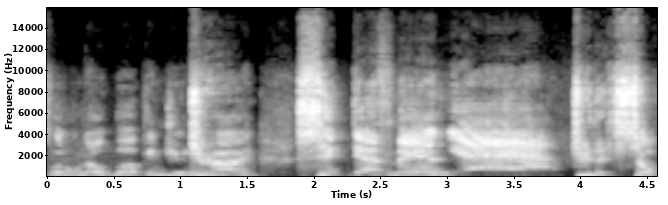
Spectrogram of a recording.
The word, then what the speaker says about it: Sicdeth: go for heavier songs like Sick Death, which that is spelled Sicdeth.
